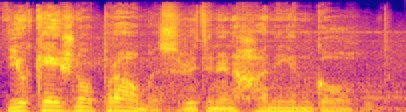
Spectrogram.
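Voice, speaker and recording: Video game villain: suave plotting mastermind, low register, widely swooping delivery, silky and deliberate. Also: male voice, sing-song, slight background noise. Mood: smug, persuasive. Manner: theatrical, deliberate, silky persuasion. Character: suave, scheming older male conspirator mastermind, patient and menacing. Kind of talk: video game cutscene acting.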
